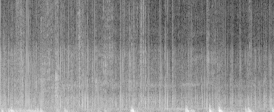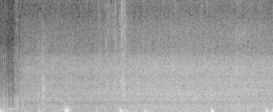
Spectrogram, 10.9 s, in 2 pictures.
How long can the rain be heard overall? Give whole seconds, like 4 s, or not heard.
11 s.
